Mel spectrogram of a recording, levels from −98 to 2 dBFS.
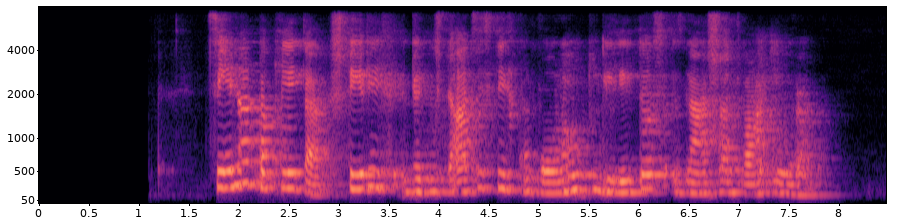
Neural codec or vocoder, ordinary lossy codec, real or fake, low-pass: codec, 32 kHz, 1.9 kbps, SNAC; none; fake; 7.2 kHz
